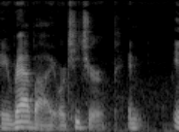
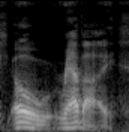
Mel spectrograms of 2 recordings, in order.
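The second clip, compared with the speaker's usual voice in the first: loud, mocking, tongue-in-cheek sarcastic tone; 7 dB louder than usual. Describing how some people addressed Jesus, imitating mocking sarcasm. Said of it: "they might say kind of mockingly, sarcastic".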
